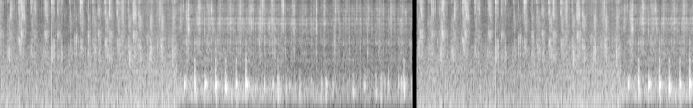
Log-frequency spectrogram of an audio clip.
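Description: A rabbit chewing, with rapid crisp crunching and soft clicking bites.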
